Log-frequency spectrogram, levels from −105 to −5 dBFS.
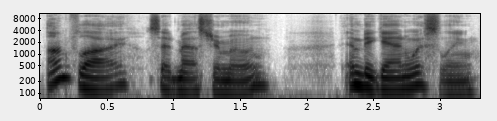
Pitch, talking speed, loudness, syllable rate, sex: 130 Hz, 145 wpm, -16 LUFS, 4.2 syllables/s, male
